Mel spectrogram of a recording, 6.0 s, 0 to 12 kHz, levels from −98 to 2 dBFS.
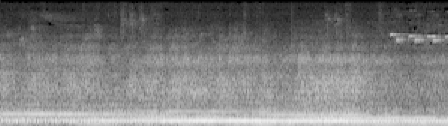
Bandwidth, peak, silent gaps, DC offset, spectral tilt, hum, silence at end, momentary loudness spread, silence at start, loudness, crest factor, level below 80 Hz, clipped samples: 4.9 kHz; 0 dBFS; none; under 0.1%; -9 dB/octave; none; 0 s; 6 LU; 0 s; -11 LUFS; 10 dB; -28 dBFS; under 0.1%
